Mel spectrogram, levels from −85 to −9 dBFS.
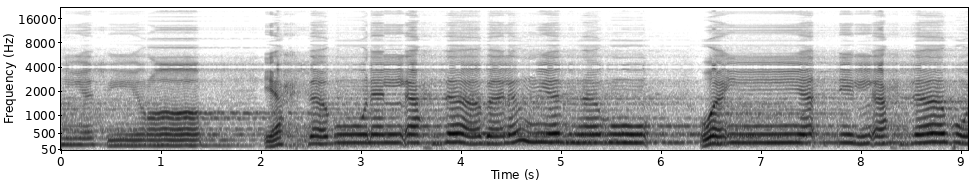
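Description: Throughout, a faint metallic shimmer sits at 4 to 8 kHz, about 25 dB down. This is imaging from linear upsampling, consistent with 8 kHz audio raised to 48 kHz.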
